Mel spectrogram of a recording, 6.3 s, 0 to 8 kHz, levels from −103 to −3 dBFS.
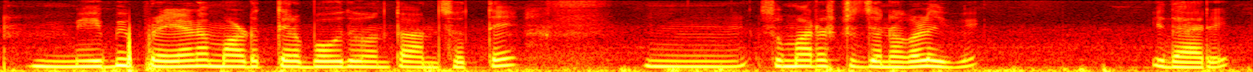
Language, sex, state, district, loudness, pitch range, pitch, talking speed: Kannada, female, Karnataka, Koppal, -18 LUFS, 230-245 Hz, 235 Hz, 115 wpm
